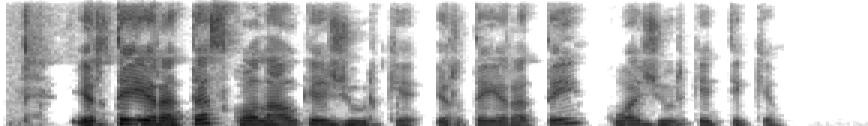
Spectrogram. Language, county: Lithuanian, Kaunas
